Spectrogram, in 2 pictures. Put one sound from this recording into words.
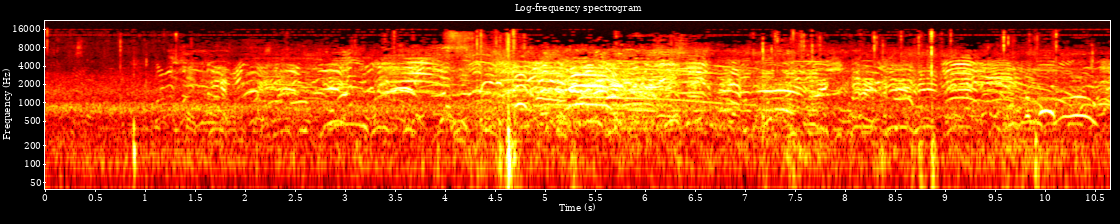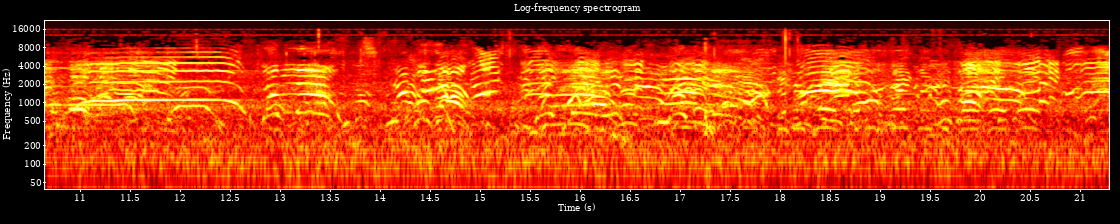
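Young women shout and call out across an open field at a distance.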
